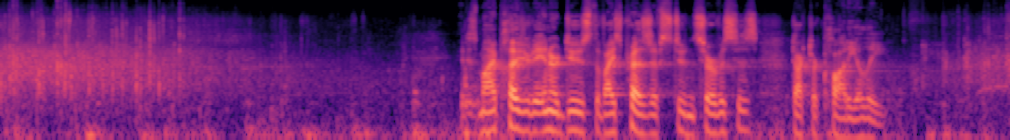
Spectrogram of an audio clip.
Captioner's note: applause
